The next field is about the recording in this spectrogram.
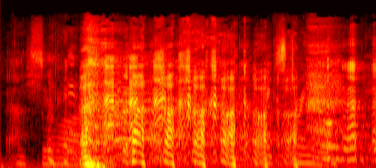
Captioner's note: all laughing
